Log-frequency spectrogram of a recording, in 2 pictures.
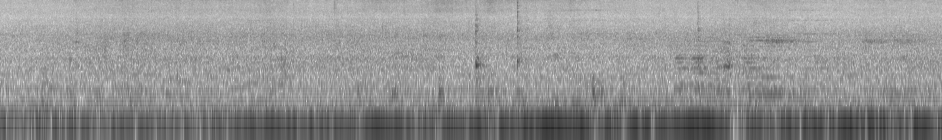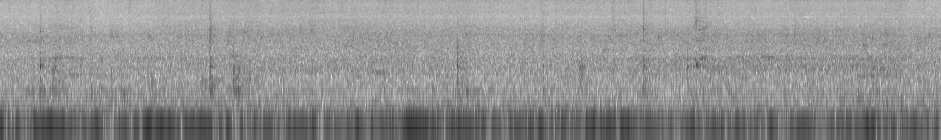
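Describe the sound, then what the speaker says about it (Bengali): Chopped bottle gourd and spices frying in a pan, giving a steady, close sizzle with occasional scraping taps of a stirring spoon throughout. "একটু নাড়াচাড়া দিয়ে দিই।"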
